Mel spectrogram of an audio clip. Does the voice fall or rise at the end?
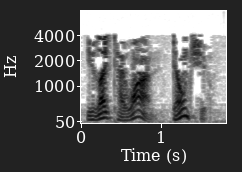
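fall. The pitch falls at the end. The speaker assumes the listener likes Taiwan. "老师是用下降的语调"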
